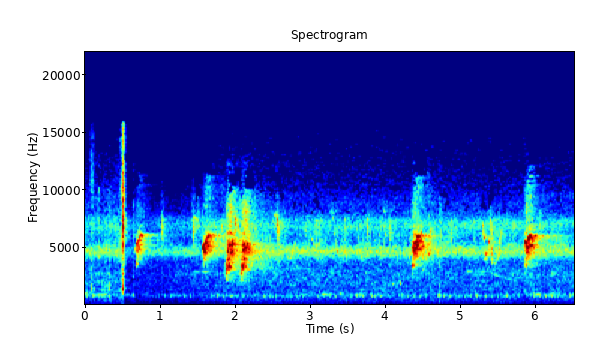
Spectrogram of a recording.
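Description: Sri Lanka blue magpie giving short, harsh, rasping calls in a few scattered bursts over a steady high insect drone, with one sharp click early on.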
